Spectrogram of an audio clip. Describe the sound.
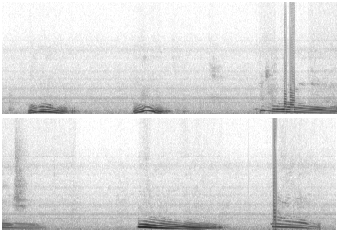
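A cat meows five times, with pauses between calls. The cries are mid-pitched and tonal, some short and arching, others longer and drawn out.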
